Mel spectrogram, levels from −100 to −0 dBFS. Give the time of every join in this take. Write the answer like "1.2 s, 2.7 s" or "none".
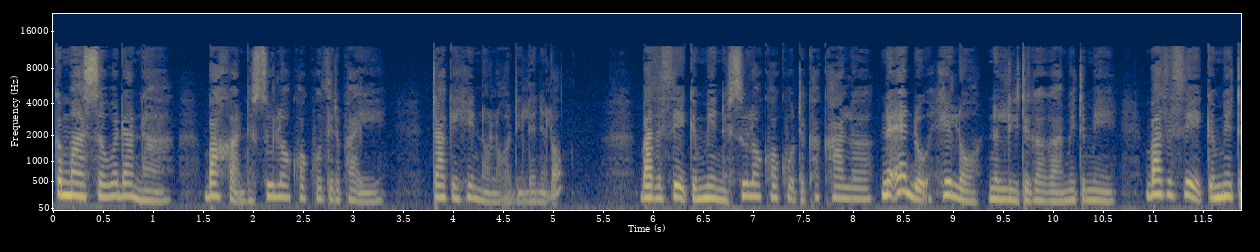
8.2 s

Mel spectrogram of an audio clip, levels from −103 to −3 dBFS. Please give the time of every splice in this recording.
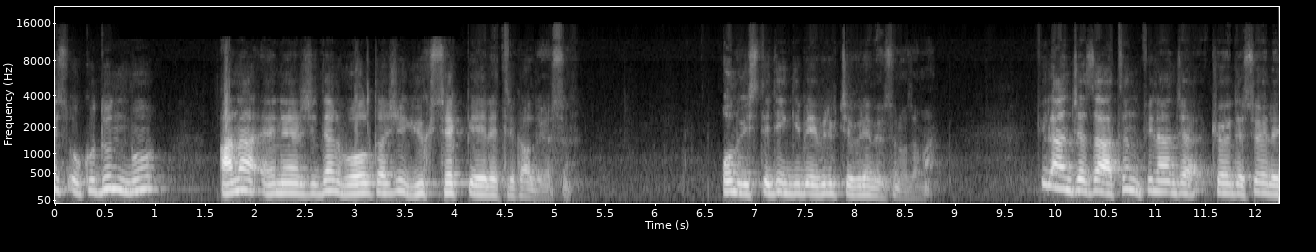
none

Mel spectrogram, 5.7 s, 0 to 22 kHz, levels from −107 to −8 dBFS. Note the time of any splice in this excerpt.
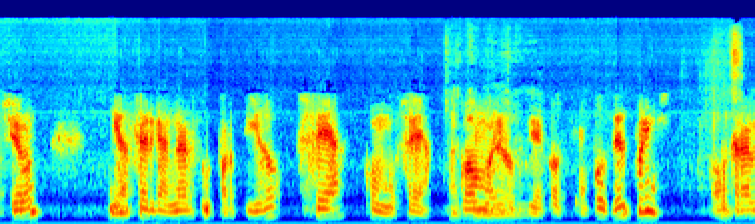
none

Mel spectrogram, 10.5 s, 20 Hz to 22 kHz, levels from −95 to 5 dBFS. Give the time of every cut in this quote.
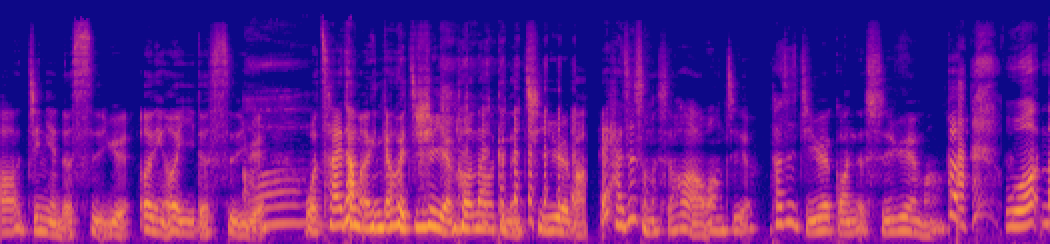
5.8 s, 7.7 s, 9.5 s

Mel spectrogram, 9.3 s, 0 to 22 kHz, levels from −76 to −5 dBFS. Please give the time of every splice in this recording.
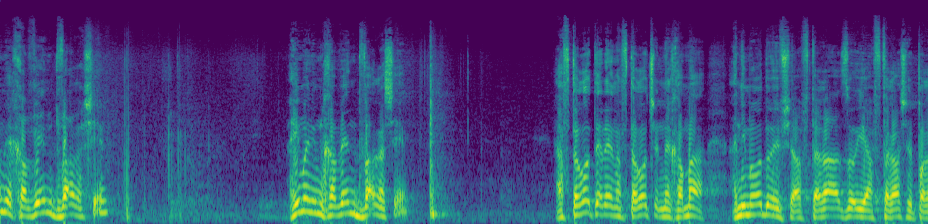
none

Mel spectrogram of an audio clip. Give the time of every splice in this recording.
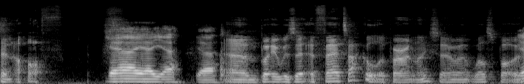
none

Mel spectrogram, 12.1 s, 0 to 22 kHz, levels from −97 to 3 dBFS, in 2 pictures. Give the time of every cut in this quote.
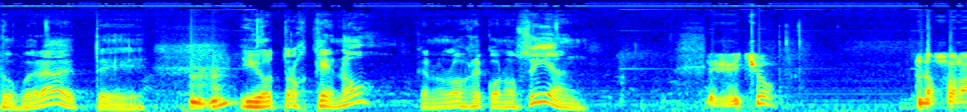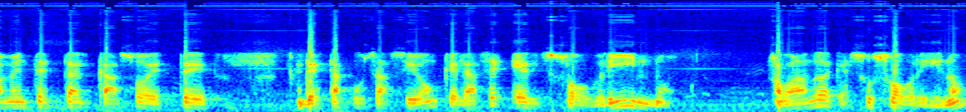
4.4 s

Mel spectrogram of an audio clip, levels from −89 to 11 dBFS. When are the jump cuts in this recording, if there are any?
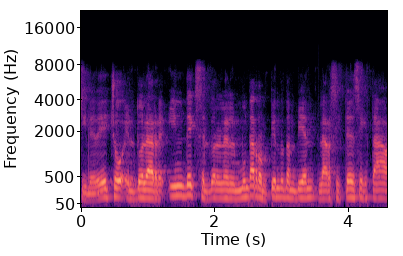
2.5 s

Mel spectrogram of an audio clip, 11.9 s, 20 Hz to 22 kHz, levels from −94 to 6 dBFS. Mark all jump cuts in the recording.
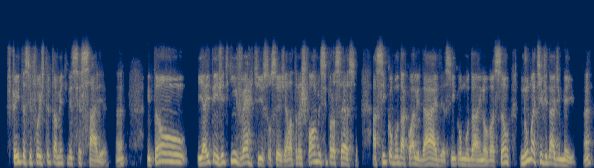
none

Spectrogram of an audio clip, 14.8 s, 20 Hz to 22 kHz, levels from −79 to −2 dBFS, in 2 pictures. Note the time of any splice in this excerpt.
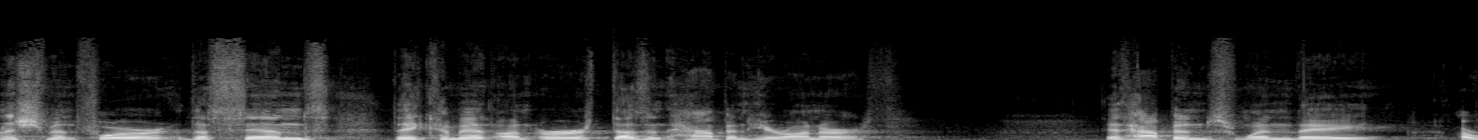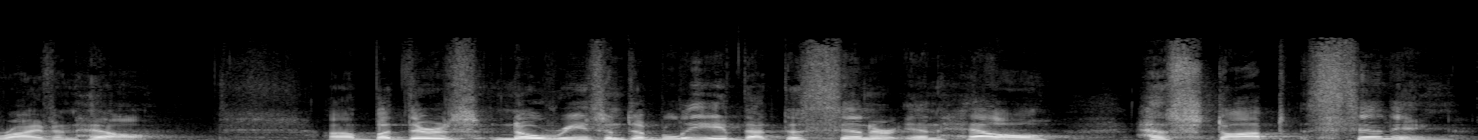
none

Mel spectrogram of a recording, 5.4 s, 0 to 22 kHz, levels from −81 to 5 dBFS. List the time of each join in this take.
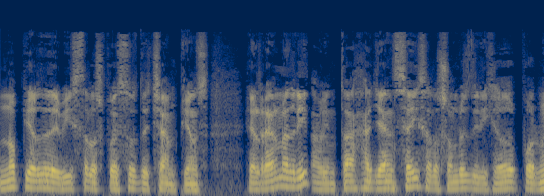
3.1 s

